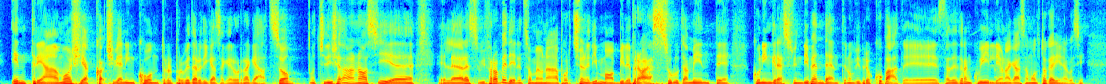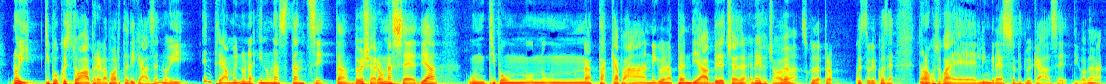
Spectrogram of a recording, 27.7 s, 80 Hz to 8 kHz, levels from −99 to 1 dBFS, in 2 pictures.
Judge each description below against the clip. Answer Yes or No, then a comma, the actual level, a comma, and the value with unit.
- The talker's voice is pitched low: Yes, low, 120 Hz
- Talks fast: Yes, fast, 215 wpm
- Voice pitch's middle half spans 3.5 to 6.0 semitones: Yes, average, 5.0 semitones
